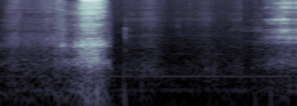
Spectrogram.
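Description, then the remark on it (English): A forceful airy inhale draws a second hit of concentrate through a Crafty vaporizer in one loud breath, followed by a small click, a quiet pause, and the start of another breathy exhale at the end. “Let me have another taste of this because it also is feeling pretty good. Let's go for a second hit.”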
